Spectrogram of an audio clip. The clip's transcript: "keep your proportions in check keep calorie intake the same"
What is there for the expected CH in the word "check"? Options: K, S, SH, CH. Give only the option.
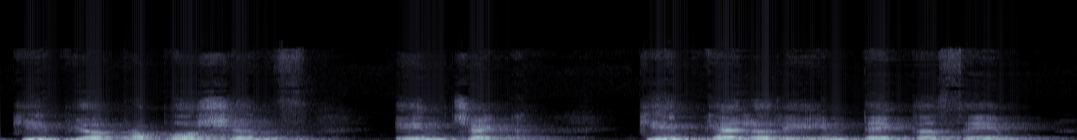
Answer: CH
